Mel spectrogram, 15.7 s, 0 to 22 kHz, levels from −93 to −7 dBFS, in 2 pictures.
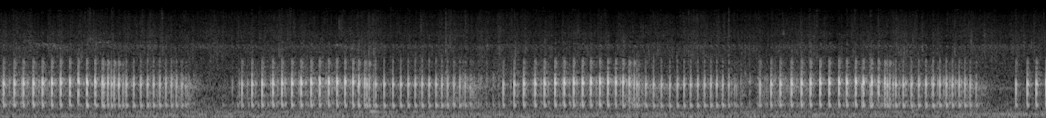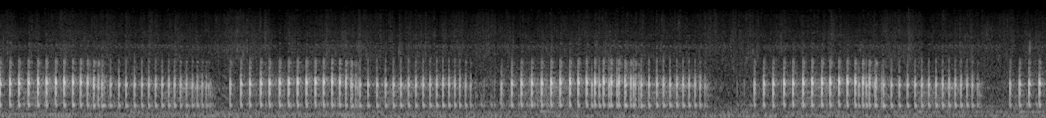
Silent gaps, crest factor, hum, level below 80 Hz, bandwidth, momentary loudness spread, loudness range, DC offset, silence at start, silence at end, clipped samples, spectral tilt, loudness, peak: none; 22 dB; none; -58 dBFS; 16 kHz; 9 LU; 2 LU; under 0.1%; 0 s; 0 s; under 0.1%; -4 dB/octave; -32 LUFS; -12 dBFS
